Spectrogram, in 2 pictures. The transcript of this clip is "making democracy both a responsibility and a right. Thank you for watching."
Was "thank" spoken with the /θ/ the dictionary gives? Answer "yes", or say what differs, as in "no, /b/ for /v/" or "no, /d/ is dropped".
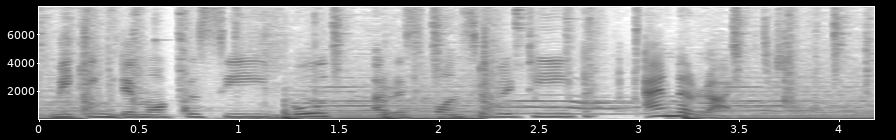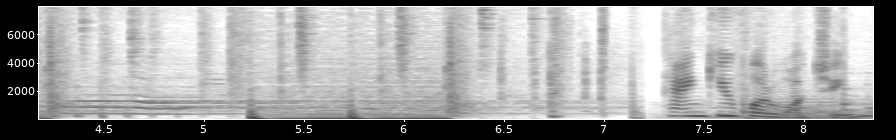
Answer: no, /t/ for /θ/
